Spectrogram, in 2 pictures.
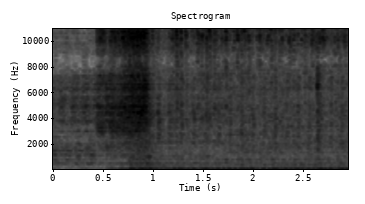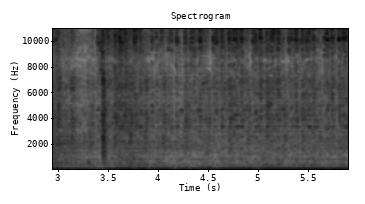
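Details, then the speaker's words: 1971 Ford F250 Highboy, freshly overhauled V8, cold start in snow after sitting since late September: catches within a second and settles into a steady even rumble, idle set slow, with a known exhaust leak; normal cold start and idle. "not bad idle set pretty slow for summer so we'll see how it does"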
